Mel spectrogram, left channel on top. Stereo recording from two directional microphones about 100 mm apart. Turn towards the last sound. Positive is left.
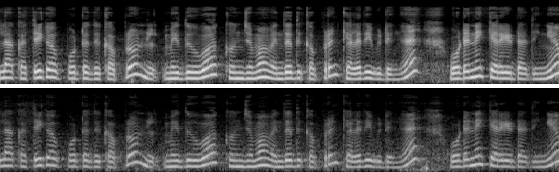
turn(degrees=40)  # may be behind; listen again after turning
